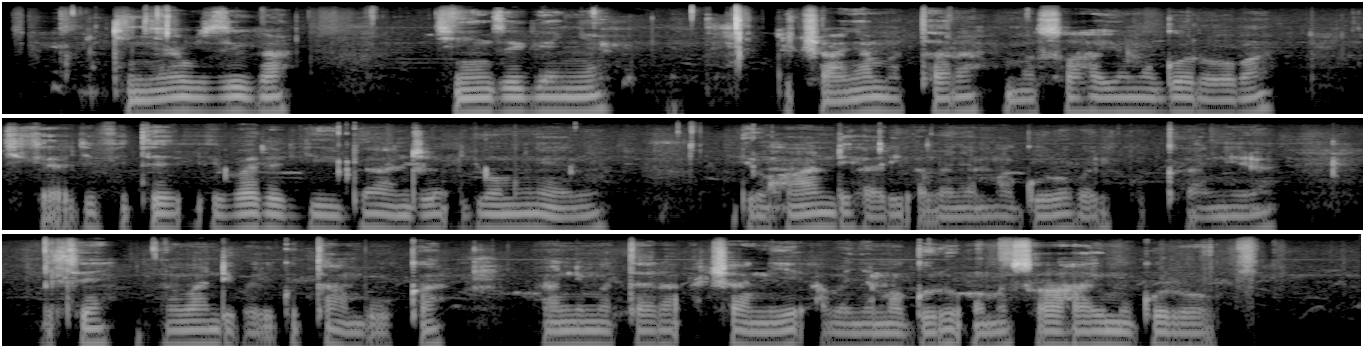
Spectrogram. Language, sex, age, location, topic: Kinyarwanda, male, 18-24, Kigali, government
